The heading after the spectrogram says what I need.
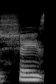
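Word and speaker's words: chaise: that is interesting because I think it's spelled c h a i s e yeah it's a sha Lounge Oh sha okay interesting or you cany it and call it a Chase loung oh that's hilarious You're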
